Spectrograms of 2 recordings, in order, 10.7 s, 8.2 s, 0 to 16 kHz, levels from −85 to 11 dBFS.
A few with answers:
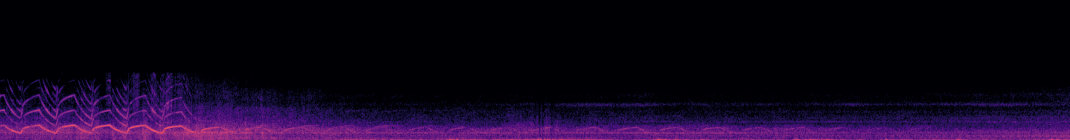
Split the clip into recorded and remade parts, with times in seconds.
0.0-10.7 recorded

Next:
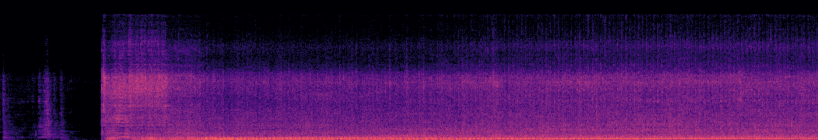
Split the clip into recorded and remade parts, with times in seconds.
0.0-4.3 recorded; 4.3-6.5 remade; 6.5-8.2 recorded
